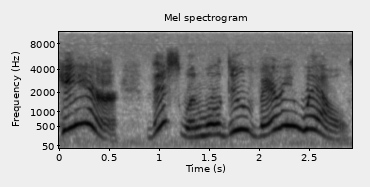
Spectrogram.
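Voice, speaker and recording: A put-on character voice from a woman, extremely high in pitch, with very wide pitch swings at a very slow pace. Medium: read story.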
